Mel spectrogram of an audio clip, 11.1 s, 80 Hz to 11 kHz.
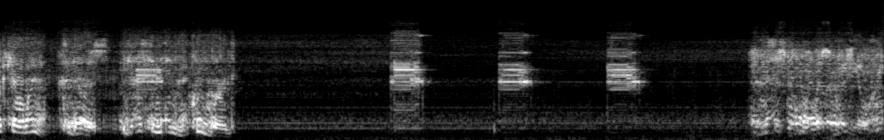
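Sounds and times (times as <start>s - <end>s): faint steady hum: 0.0s - 11.0s
digital data buzzing bursts: 4.9s - 5.4s, 6.3s - 6.8s, 7.6s - 8.1s.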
